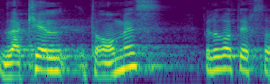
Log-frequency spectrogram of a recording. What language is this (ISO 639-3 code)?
heb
